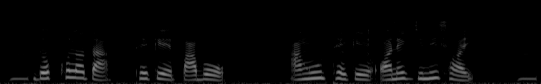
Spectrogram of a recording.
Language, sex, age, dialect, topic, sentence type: Bengali, female, 25-30, Northern/Varendri, agriculture, statement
